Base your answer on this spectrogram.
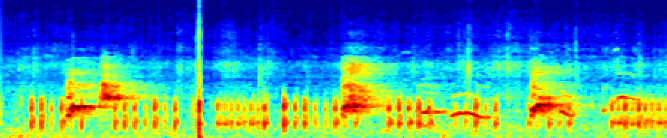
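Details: Black-and-tan and chocolate Dobermann puppy siblings whining and grunting: quick pulsed chatter interleaved with short curving whimpers, in bursts separated by quieter gaps.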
